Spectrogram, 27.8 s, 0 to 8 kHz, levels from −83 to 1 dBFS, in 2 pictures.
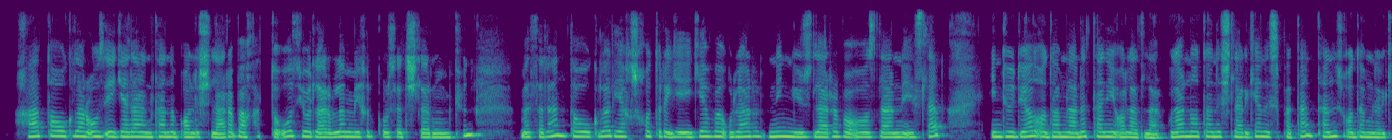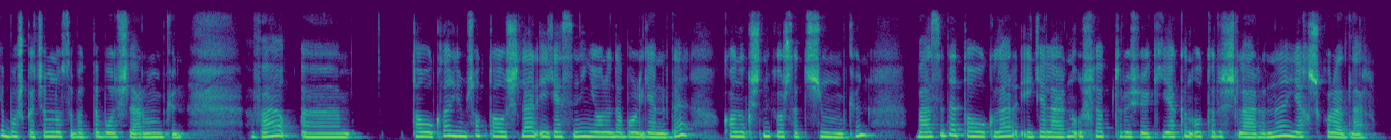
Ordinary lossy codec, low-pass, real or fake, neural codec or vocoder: none; 7.2 kHz; real; none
